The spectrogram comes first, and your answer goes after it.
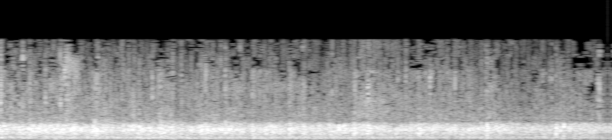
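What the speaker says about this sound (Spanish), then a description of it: "Dele bien el aplauso a Dios" A church congregation applauds steadily and continuously, a dense wash of clapping filling the room at moderate volume throughout, with no voices standing out.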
